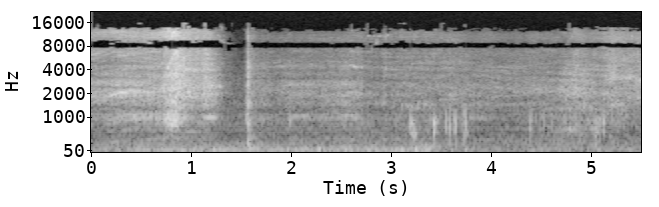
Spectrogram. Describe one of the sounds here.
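Wind blows outdoors, rumbling softly.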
